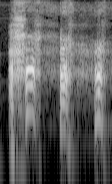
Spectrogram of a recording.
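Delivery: high, loud imitated cackle; Alfred Hayes. Host imitating the commentator cackling in the background, mock cackle. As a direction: cackle in staccato, high-pitched bursts. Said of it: "who's just cackling in the background".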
